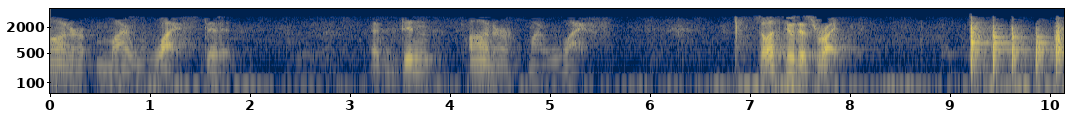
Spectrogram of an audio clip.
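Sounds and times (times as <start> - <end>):
speech: 0.6 - 2.0, 3.2 - 5.5, 7.1 - 8.0
firm knocking on a front door: 9.2 - 10.1.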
